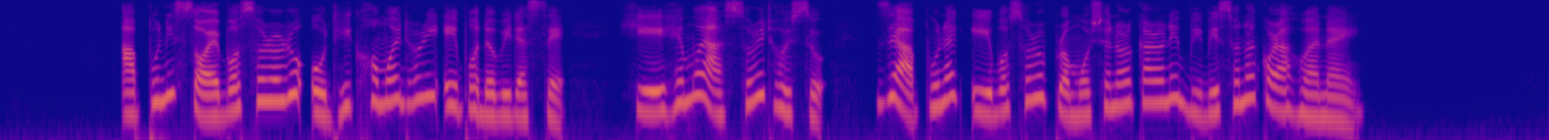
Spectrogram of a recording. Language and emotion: Assamese, surprised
